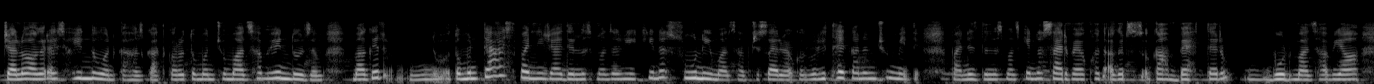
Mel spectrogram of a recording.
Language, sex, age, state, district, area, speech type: Kashmiri, female, 18-30, Jammu and Kashmir, Baramulla, rural, spontaneous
